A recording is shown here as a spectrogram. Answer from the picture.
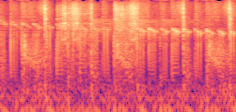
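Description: Industrial techno from a DJ mix: a heavy, throbbing bass line under dense, fast, evenly repeating percussion, with a high repeating synth note coming in near the end.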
